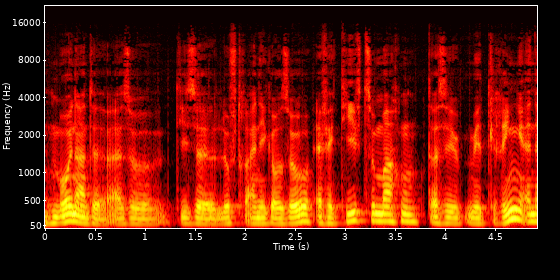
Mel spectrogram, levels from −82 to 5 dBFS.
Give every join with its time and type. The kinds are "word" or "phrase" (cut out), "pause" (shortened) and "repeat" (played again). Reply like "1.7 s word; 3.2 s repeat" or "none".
none

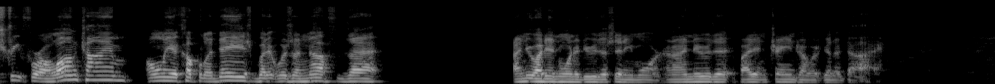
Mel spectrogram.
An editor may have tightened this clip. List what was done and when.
none

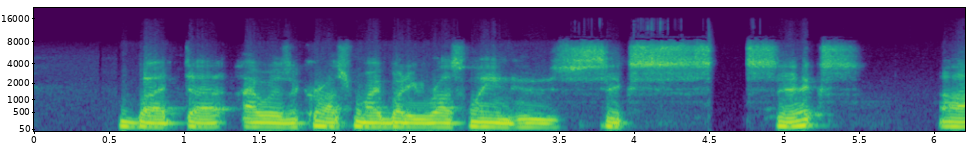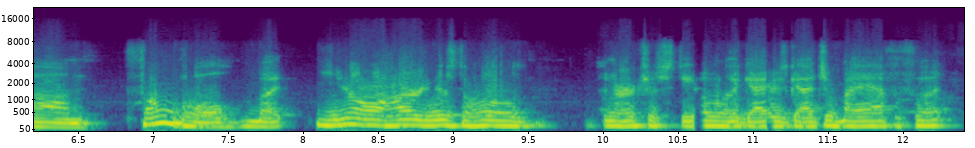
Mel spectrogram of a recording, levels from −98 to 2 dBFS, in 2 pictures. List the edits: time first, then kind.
5.8 s pause

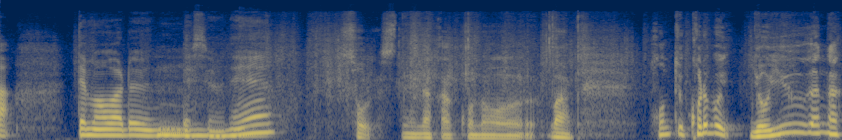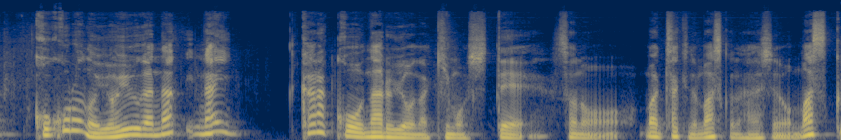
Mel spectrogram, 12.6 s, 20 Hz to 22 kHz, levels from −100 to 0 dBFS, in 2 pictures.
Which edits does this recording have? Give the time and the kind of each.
none

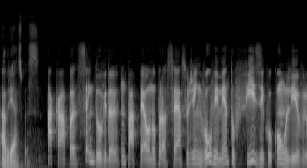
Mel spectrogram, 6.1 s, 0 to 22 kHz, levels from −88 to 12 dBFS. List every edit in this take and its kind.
2.4 s word

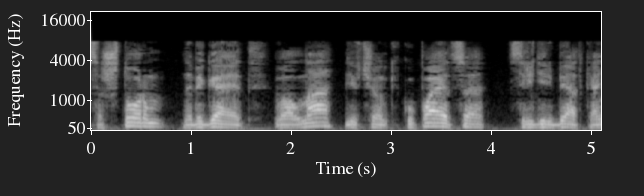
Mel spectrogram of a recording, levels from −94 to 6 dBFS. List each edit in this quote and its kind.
1.9 s word; 2.5 s phrase

